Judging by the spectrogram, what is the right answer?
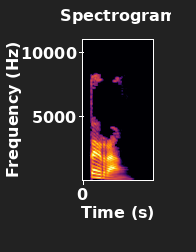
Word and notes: terang: indonesian

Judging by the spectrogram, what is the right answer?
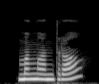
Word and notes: mengontrol: Indonesian

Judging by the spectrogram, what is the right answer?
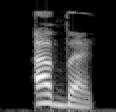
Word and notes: abad: indonesian

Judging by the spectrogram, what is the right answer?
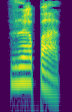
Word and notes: rapat: indonesian

